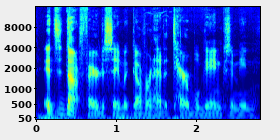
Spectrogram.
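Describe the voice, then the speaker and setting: A man's voice: deep voice, lively intonation, quick pace, bright, forceful tone, dry recording. A man on a sports podcast giving confident, stats-heavy breakdowns in a casual style.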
